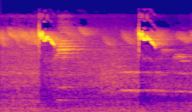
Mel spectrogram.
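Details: Two shrill descending chirps from a Warbling white-eye, described as bantam-shaped, spaced about one and a half seconds apart, with soft twittering of other birds throughout.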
